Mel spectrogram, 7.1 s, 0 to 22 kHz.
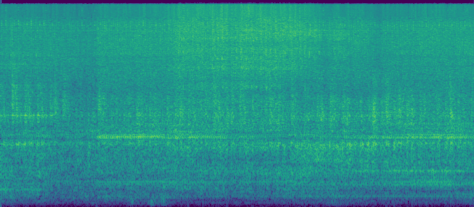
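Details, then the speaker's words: Mercedes M272 V6 at warm idle, before an oil change to thicker 5W-50 LiquiMoly Molygen: a light, fairly regular tick-knock of about two to three beats a second. This is the notorious M272 idle knock, cause unconfirmed. "So hopefully during that you could hear that knocking noise that I'm talking about."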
